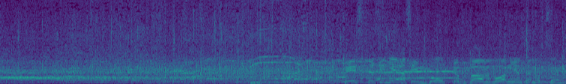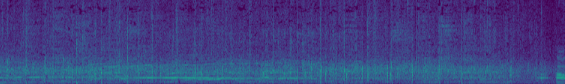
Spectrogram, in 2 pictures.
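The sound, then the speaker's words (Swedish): A live audience applauds steadily and loudly for the whole stretch at the end of a show, a dense wash of clapping with a few whoops, while a man speaks over it through a microphone. “Ge en varm applåd till Jonathan Unge, Christer Lundberg, Ina Lundström.”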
